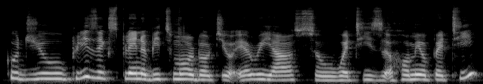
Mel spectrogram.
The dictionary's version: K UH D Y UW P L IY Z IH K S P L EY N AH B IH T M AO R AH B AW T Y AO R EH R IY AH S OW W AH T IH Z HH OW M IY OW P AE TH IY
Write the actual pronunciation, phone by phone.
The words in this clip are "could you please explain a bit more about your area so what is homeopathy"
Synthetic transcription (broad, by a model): K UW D Y UW P L IY Z IH K S P L EY N AH B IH T M AO R AH B AW T Y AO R EH R IY AH S OW W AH T IH Z HH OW M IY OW P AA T IY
